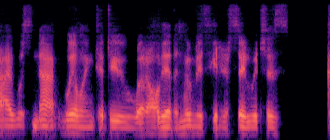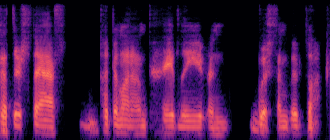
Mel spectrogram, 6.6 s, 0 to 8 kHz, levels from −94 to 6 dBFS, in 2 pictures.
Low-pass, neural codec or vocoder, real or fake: 7.2 kHz; codec, 44.1 kHz, 2.6 kbps, DAC; fake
